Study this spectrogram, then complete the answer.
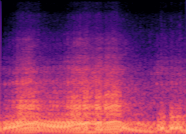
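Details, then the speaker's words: Can-Am Outlander ATV with portals and high-geared low range, four-wheel drive, no diff lock, full throttle in deep mud: engine roars and wavers without steady pull as the CVT belt slips a little when the tyres find traction. "that's the belt slipping belt's slipping a little bit once it actually finds all that traction"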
